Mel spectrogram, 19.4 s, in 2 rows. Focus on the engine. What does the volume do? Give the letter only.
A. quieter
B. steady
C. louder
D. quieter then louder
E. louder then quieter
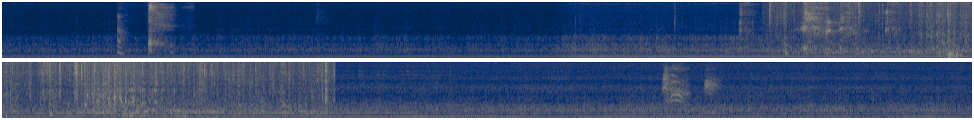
C.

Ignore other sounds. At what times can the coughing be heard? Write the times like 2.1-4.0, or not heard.
1.1-1.8, 7.3-9.0, 16.3-16.9.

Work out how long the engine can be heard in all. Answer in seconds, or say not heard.
19 s.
